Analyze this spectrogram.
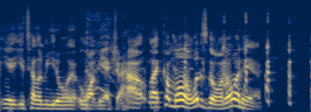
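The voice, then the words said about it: Speaks with a noticeable accent. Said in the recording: “I have an accent, man. It's an accent ... making fun of my accent”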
